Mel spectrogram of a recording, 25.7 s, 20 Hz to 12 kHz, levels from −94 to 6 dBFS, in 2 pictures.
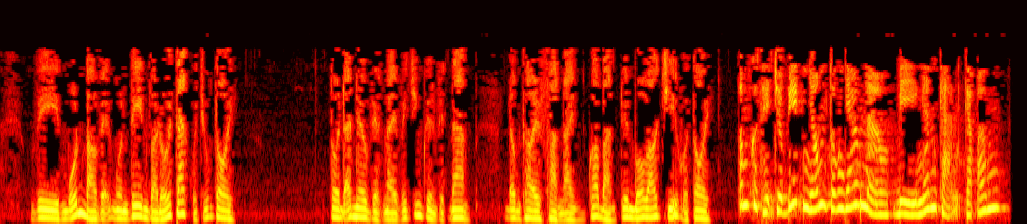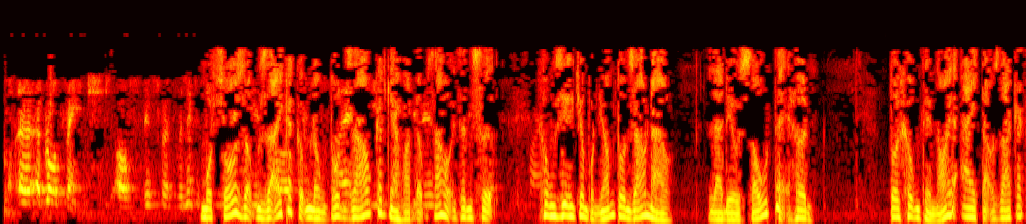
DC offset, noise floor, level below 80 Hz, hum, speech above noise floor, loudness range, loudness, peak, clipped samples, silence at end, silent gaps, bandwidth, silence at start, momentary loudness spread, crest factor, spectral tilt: under 0.1%; -61 dBFS; -54 dBFS; none; 44 dB; 5 LU; -19 LUFS; -4 dBFS; under 0.1%; 0.05 s; none; 5.8 kHz; 0.4 s; 9 LU; 14 dB; -10.5 dB/octave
